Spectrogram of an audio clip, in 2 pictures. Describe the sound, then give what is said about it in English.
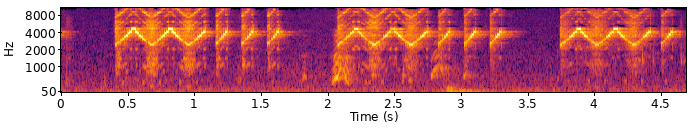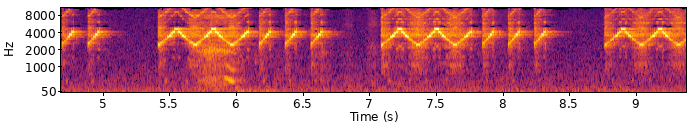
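An electronic bird-chirp alarm from a toy bird sealing a giant peanut, sounding when it is opened, repeats in short bursts of rapid, high warbling tweets, about six bursts with brief gaps between them, loud and mechanical-sounding with no voices. “There's a bird that stops you from opening it.”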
